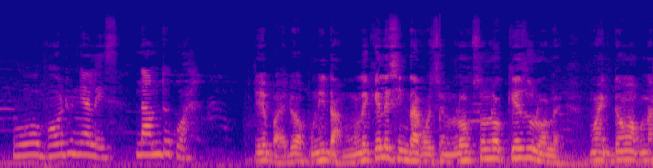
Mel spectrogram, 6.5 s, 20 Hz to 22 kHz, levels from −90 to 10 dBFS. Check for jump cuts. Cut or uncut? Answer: uncut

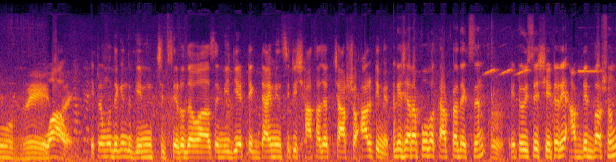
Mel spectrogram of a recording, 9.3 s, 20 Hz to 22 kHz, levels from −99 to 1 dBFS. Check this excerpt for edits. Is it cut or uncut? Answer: cut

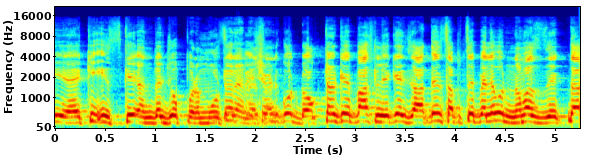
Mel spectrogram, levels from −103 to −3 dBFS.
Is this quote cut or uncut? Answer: cut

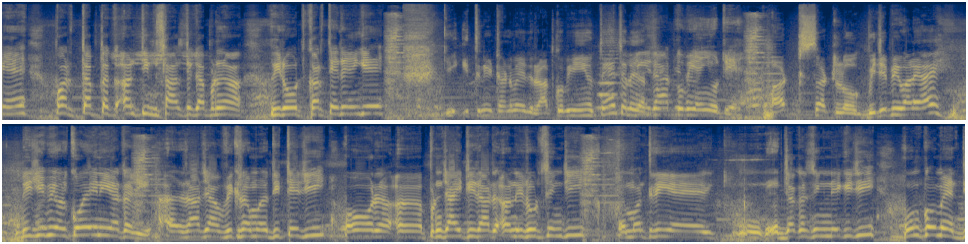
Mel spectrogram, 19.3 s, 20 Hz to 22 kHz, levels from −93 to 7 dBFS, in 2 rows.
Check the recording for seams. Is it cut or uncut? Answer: cut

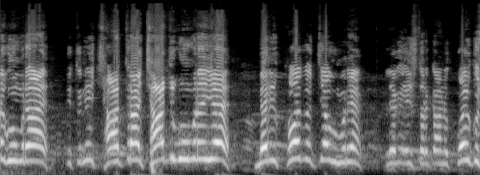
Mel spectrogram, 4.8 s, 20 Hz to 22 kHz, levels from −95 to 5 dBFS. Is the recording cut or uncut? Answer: uncut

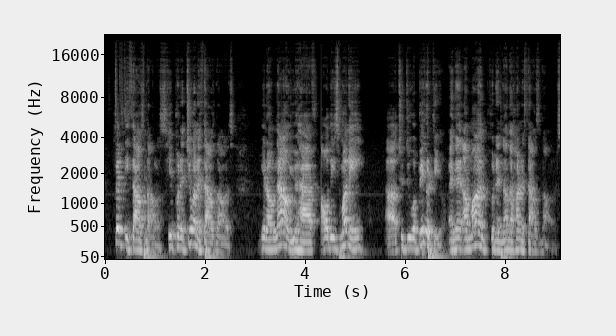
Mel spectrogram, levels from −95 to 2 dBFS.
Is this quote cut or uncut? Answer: cut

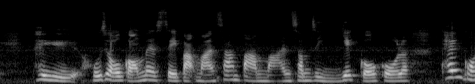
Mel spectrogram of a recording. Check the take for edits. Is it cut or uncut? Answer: uncut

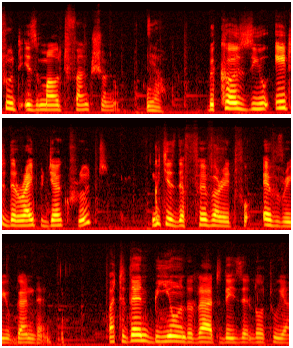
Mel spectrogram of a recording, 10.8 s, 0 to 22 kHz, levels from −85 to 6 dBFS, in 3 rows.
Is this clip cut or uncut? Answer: uncut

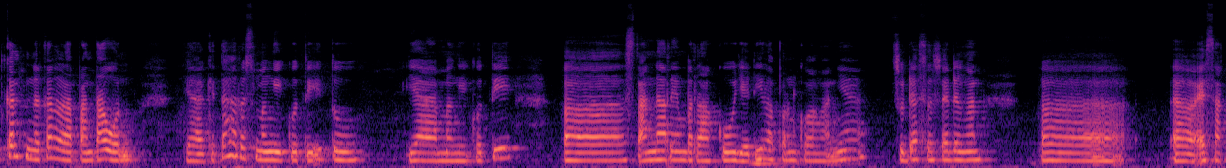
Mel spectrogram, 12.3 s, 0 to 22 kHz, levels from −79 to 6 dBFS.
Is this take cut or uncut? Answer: uncut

